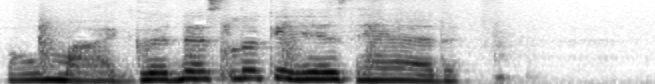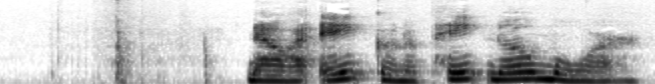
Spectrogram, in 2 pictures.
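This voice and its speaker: A woman reading a picture book aloud to young children in a sing-song, exaggerated way, pausing to ask and explain like a teacher. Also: medium pitch, gravelly, a little mellow, slightly rough. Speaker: children's story-time reader and teacher.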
